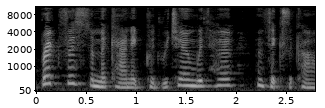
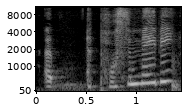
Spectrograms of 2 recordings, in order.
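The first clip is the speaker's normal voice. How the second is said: fearful; 9 semitones higher, 4 dB louder than usual. Acted. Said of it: "invoked a cry of fear".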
